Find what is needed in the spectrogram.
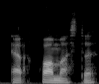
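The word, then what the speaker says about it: ερχόμαστε: And with the accent on the o, omaste. So we're coming, we come. Erchomaste.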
